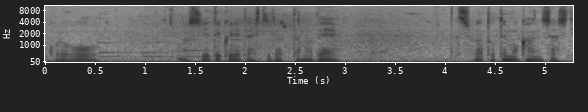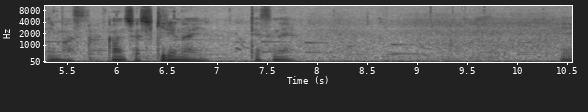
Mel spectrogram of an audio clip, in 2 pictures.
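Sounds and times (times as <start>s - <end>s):
ocean waves: 0.0s - 10.5s
wind: 0.0s - 10.5s
speech: 1.4s - 3.1s, 4.1s - 7.9s.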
